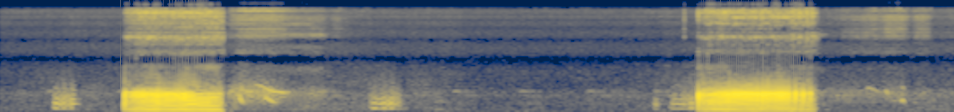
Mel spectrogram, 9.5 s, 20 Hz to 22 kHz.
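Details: 7-year-old pug dog snoring during sleep: two loud, buzzing, deep rough snores on the in-breath, like an adult man's, with soft snuffles and quiet breaths between.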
